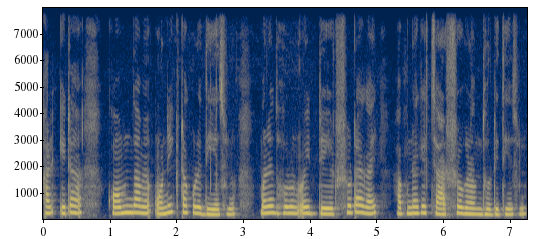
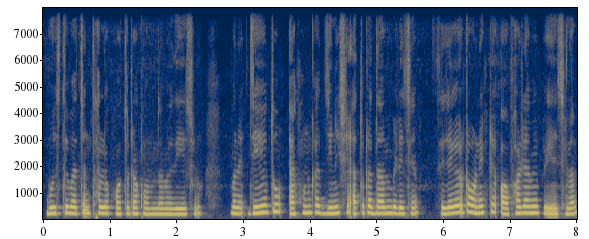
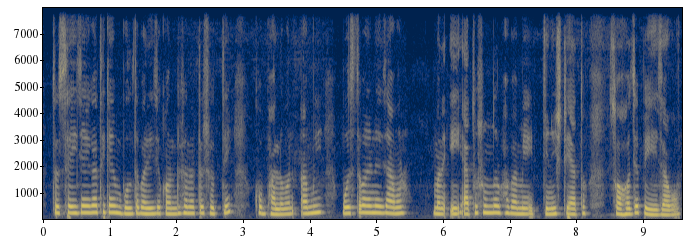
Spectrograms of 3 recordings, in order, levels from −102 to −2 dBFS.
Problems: none marked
